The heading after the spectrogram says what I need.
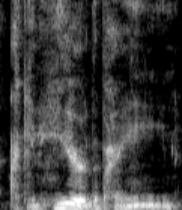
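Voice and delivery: unvoiced, hushed aside; a soft whispered I can hear the pain. Real, not acted. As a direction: breathe it sympathetically. Sympathetic aside.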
